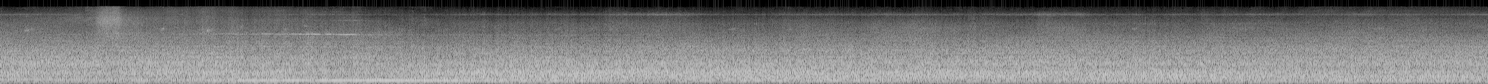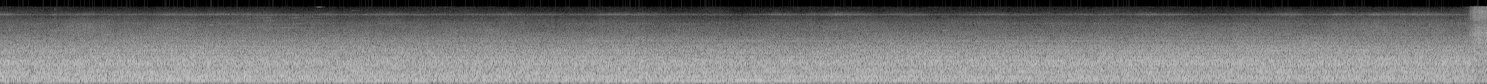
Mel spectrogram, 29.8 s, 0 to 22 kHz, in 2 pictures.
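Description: A MotivePower MP40 diesel locomotive passes close by, its engine hum strongest in the first few seconds, with a brief high wheel squeal. A long train of bilevel commuter coaches follows, rolling by with a steady rumble of wheels on rail.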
